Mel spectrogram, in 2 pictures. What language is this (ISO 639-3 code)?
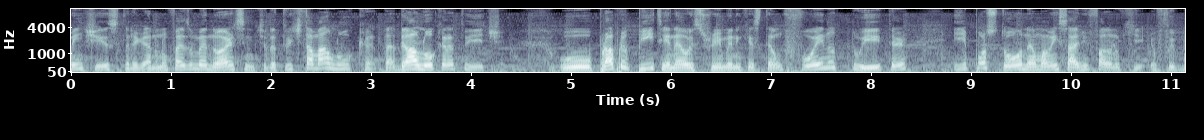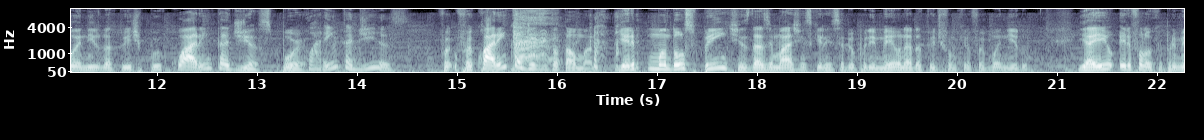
por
